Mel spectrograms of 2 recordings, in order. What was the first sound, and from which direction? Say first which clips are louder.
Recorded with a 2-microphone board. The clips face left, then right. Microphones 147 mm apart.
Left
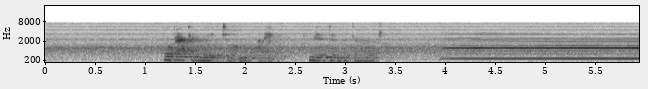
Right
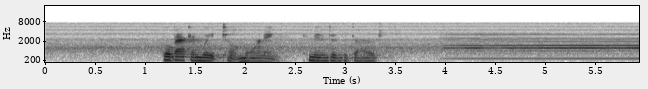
A woman speaking: right 10 dB; 60° right (ahead or behind).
